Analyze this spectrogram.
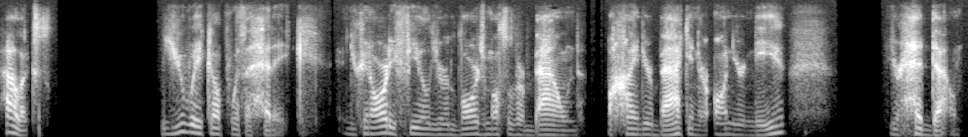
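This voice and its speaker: A man narrating a tabletop fantasy game as game master, with dramatic pauses and emphasis. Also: mid-range voice, fairly even intonation, pushed and bright, slightly rough, dry recording, dull audio.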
